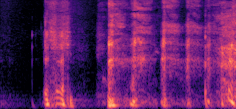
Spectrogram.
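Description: A person coughing: a rough cough about half a second in, followed by a run of further coughs from about a second in.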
